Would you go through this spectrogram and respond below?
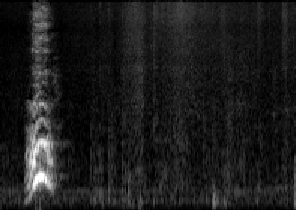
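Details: A Beagle barks at a mounted wild boar trophy hanging on the wall that it dislikes: a single loud, ringing bark, rising then falling, followed by quiet.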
